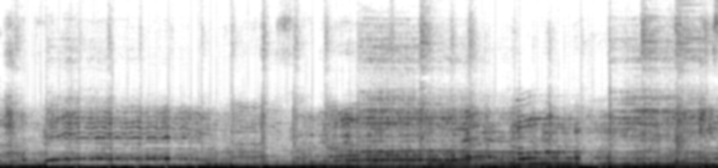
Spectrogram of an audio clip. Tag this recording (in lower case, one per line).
music
female singing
